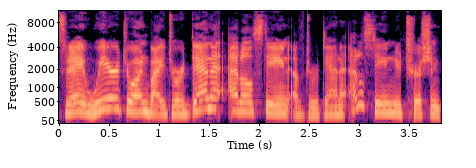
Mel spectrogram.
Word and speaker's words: Jordana: it's a good name Jordana rhymes with banana that's like an easy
